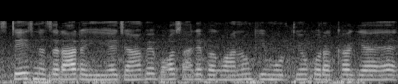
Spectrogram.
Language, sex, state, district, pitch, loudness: Hindi, female, Chandigarh, Chandigarh, 220 Hz, -19 LUFS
